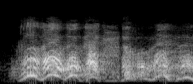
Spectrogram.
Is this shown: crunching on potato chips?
no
